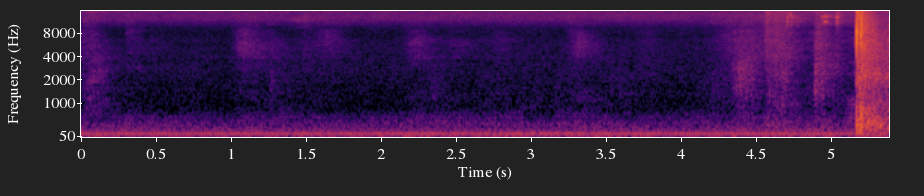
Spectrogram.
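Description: Steady low hum, then about five seconds in a single sharp impact of a baseball bat hitting a ball on a swing.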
